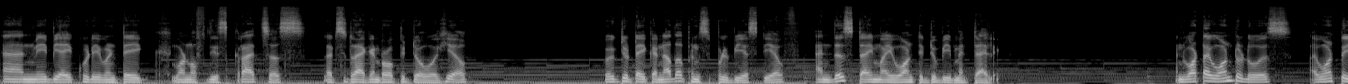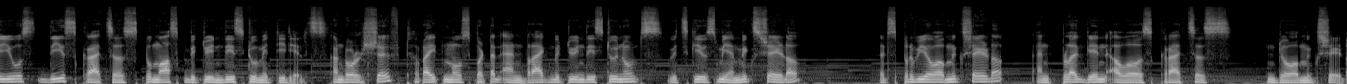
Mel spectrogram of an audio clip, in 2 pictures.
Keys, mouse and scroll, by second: 2.1 alt+right click, 3.2 click, 3.8 click, 4.7 click, 5.2 click, 5.9 shift+d, 6.9 ctrl+shift+click, 7.5 click, 8.8 click, 9.3-10.6 middle drag, 10.6 click, 10.8 click, 12.2 ctrl+shift+click, 13.3 click, 14.4 click, 16.0 click, 18.1 ctrl+shift+click, 19.8 click, 21.2 click, 21.8 ctrl+shift+click, 23.4-25.2 drag, 25.8 click.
